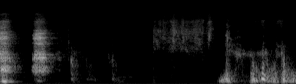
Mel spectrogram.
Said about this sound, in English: I got in my hand right here my handy dandy air hammer. Bring it out.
